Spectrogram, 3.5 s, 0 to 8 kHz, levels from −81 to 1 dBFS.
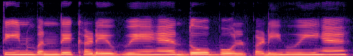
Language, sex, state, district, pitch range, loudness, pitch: Hindi, female, Uttar Pradesh, Shamli, 230-250 Hz, -13 LUFS, 240 Hz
